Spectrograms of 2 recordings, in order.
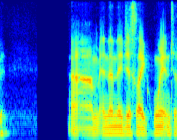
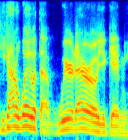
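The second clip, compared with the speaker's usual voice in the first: higher, louder complaint; mock accusing; 7 semitones higher, 4 dB louder than usual. Elf scolding companion about the arrow, mock accusing. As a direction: blame him, half joking. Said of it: "And she's like".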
